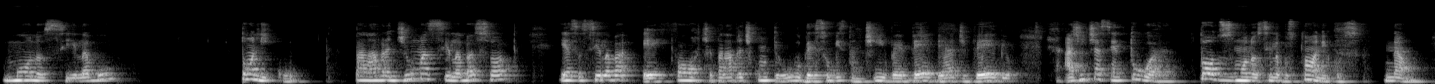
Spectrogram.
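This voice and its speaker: Brazilian lady teacher going through grammar rules, chatty, lowish voice, dull echoey sound. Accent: Brazilian Portuguese. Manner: lively, chatty, drawn-out stressed words. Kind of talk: online grammar lesson. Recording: muffled, echoey room.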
